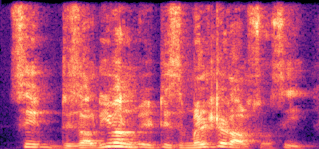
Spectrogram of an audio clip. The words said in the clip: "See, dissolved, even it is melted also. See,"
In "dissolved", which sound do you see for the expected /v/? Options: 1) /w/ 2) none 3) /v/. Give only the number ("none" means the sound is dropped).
2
